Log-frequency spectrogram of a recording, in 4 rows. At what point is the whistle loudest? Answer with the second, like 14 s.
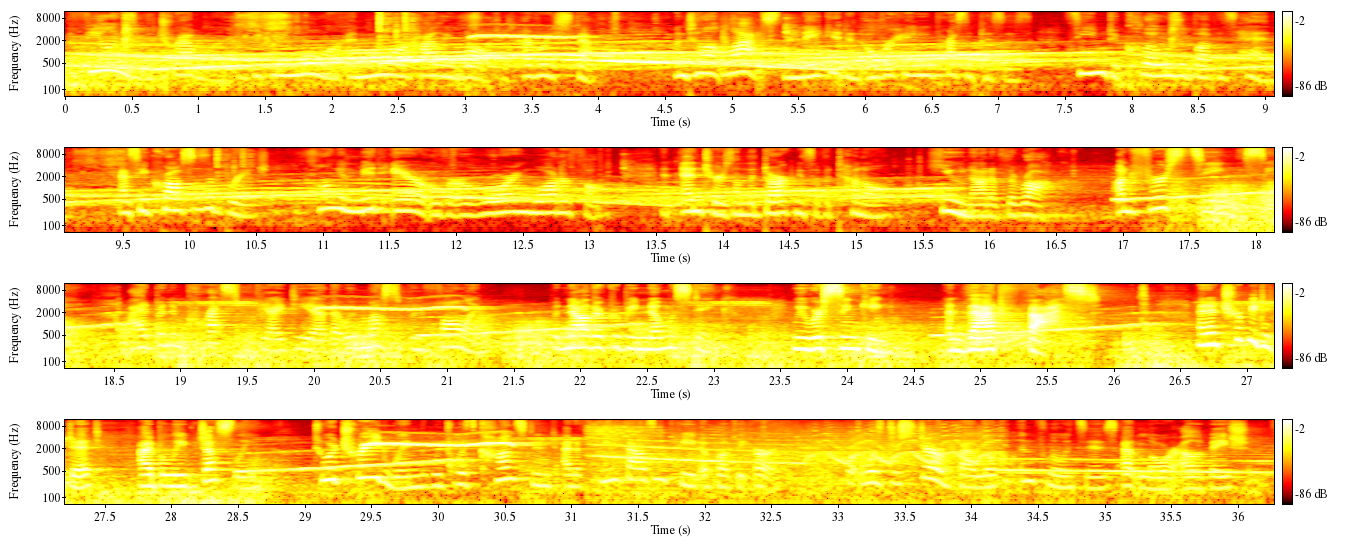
30 s.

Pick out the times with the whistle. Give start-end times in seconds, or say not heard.
3.0-4.0, 19.9-21.2, 29.4-30.7.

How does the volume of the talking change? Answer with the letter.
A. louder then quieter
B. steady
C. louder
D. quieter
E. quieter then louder
A.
